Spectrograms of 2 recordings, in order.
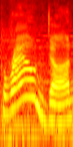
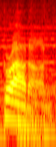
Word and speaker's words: Groudon: I believe I always pronounce this Pokemon's name as Groudon. It's Groudon. There's no N. Well, there's an N, but there's no two N's. There's only the one.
